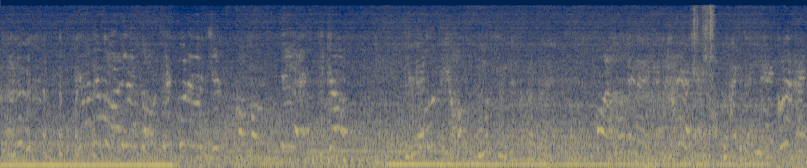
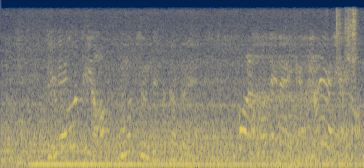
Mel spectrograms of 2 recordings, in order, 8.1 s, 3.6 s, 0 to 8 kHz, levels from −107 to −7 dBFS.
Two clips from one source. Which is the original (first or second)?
second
